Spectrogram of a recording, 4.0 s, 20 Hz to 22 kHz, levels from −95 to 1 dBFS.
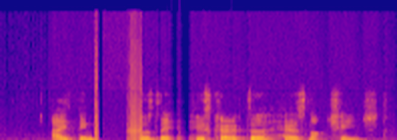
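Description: Speech throughout carries low bit depth without dither: a grainy distortion that tracks the signal, roughening quiet passages and sputtering on the faintest ones, sitting about 35 dB below the signal. That likely comes from truncation to roughly 9 bits, with no dither to decorrelate the error from the audio. Between 0.95 and 1.42 s the cable is pulled and plugged in: a pop, then about 0.43 s of near silence, including a roughly 0.13 s burst of 60 Hz mains buzz as the plug tip makes partial contact, then a second pop as the signal returns. From 1.57 to 1.91 s there are repeated stalls (stutter). The jitter buffer runs dry four times and the receiver holds the last sound to fill the gaps, the longest 103 ms, about 214 ms in all, covering roughly two thirds of that span. Nothing is lost, but the speech drags and stutters. At 2.29 to 2.34 s a short stall from a late packet stretches one sound by about 36 ms, matching a 36 ms jump in delay, before playback resumes where it paused.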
